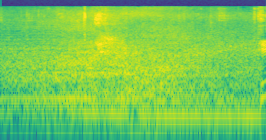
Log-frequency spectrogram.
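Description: A road vehicle passing close by: tyre and engine noise swelling to its loudest about a second in and easing off, with a steady low engine hum underneath.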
